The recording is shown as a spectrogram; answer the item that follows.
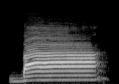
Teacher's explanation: দুই ঠোঁটের ভিজা অংশ থেকে বা এক আলিফ টেনে পড়তে হবে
